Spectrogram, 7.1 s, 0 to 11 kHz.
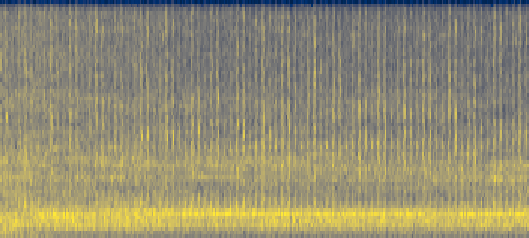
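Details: X30XE engine on a cold start with the check-engine light on: steady running with a quick, light rhythmic tapping riding over it throughout. Engine knock, source not pinned down.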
